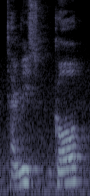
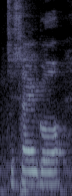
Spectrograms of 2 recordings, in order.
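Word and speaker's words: Tresean Gore: Cody Brandung versus Tyrese Gore. No, I said that name wrong. Tusain Gore.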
